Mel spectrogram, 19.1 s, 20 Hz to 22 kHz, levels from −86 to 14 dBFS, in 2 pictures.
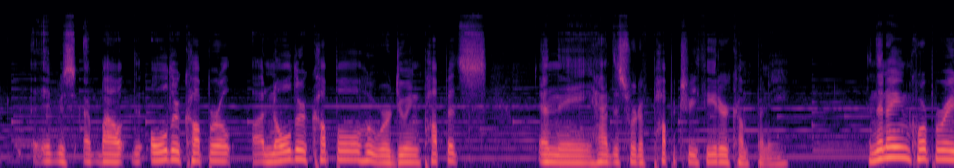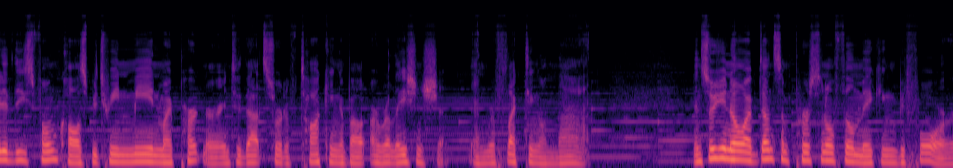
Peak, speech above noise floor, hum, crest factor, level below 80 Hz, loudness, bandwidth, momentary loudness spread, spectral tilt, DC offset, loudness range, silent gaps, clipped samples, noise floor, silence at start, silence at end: -6 dBFS; 25 dB; none; 18 dB; -58 dBFS; -24 LUFS; 12.5 kHz; 12 LU; -7.5 dB/octave; under 0.1%; 6 LU; none; under 0.1%; -48 dBFS; 0.15 s; 0 s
